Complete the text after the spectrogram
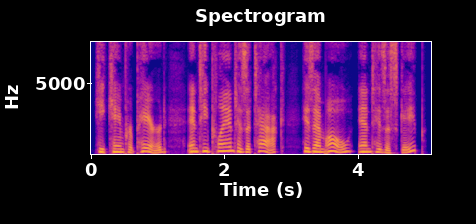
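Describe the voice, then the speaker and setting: A woman hosting a podcast, reading scripted true-crime narration in a measured, even way. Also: medium pitch. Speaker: podcast host.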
